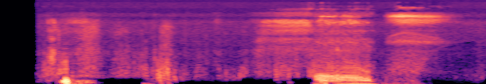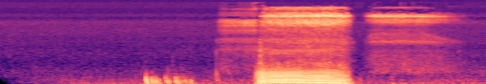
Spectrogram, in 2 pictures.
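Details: Sleeping pug snoring loudly indoors; two strong rasping, harmonic snores about four seconds apart, the second long and loud, with softer snuffling breaths and small rustles between them.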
